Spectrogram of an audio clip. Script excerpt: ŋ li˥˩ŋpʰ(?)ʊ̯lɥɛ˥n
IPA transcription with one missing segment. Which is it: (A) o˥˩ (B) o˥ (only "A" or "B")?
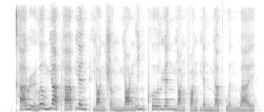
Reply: B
